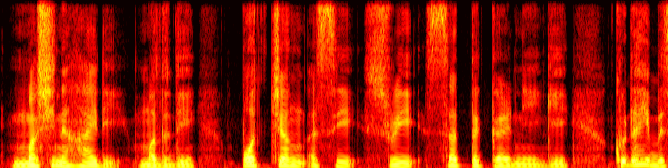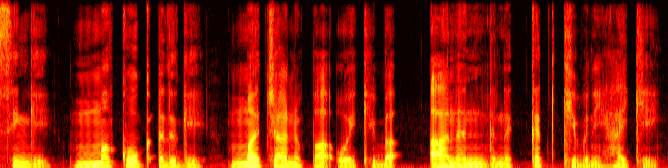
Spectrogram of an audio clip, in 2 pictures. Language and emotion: Manipuri, neutral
